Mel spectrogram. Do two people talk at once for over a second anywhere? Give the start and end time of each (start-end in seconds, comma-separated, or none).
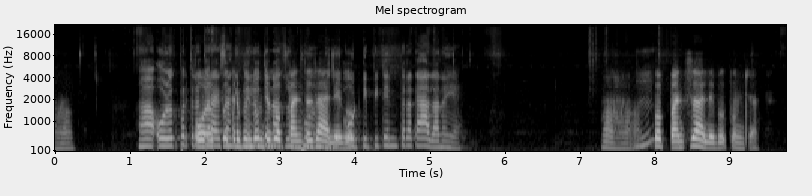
1.9-4.0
